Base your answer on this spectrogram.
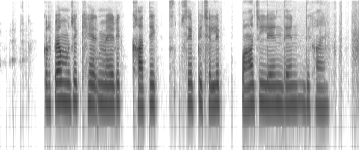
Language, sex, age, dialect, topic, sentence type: Hindi, female, 18-24, Awadhi Bundeli, banking, statement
